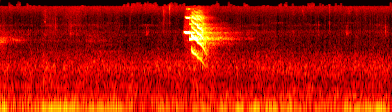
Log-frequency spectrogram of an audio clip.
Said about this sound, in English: What is that? That sound? Yeah. That's a bird. Is that what you wanted to know? That's really helpful. What kind of bird? That's what I was wondering. I don't know what kind of bird that is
